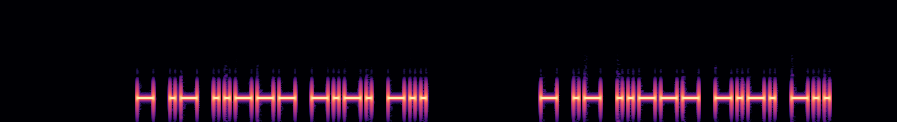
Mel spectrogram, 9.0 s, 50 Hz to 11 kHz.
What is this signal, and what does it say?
Morse code, heard as a keyed tone, about 22 wpm, 700 Hz. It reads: TA2CD TA2CD
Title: DXCC-100 Call Signs - 5 Characters - Repeated 2x - 22wpm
